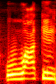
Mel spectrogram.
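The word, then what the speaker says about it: walking: वा ऐसे ये देखो जब ए के बाद एल हो और एल के बाद के आ जाए तो एल आपका साइलेंट होता है।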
